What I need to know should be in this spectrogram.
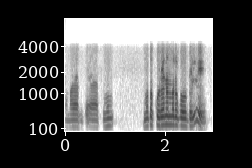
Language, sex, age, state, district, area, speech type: Odia, male, 45-60, Odisha, Sundergarh, rural, conversation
